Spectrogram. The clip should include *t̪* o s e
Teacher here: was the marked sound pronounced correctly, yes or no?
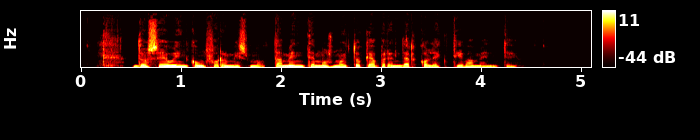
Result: no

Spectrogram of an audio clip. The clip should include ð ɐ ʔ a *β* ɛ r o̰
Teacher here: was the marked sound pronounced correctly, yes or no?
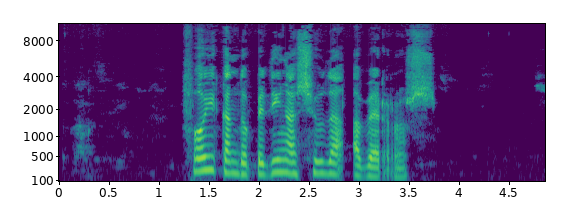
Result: yes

